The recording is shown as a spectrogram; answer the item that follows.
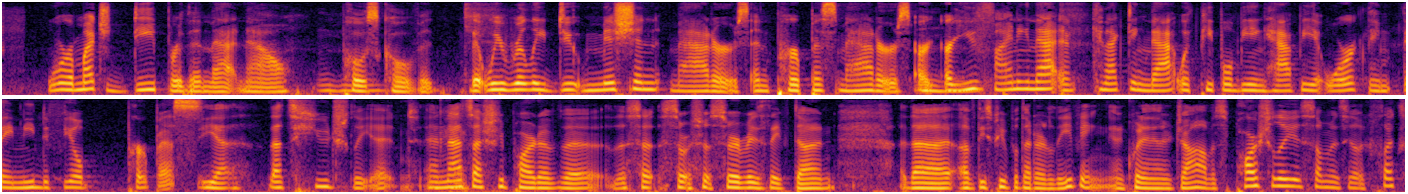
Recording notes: This episode was recorded in person at the Women Lead Change Quad Cities Conference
